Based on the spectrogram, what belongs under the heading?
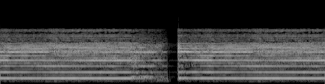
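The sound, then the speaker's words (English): A harsh electric apartment door buzzer, broken for more than 10 years, blares loudly and goes off repeatedly, one long continuous buzz that cuts out for a split second before starting again, with no voices. “The buzzer of Scrooge's door, the buzzer that had been broken for more than 10 years, suddenly began going off repeatedly.”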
